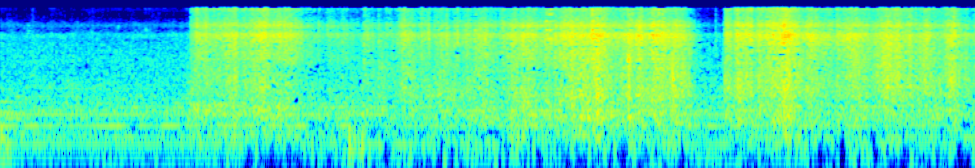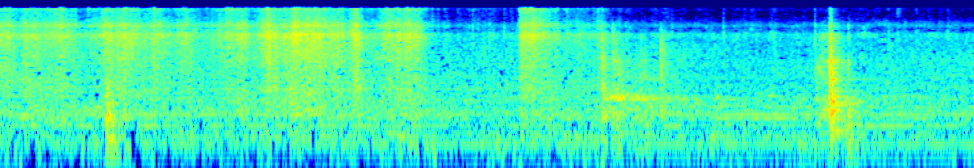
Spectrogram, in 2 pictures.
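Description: Scraping and rustling handling noise as the wall fan's wire guard and blade are fitted, in a long stretch with a short break about seven seconds in, then a few brief scrapes and a sharp click near the end.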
